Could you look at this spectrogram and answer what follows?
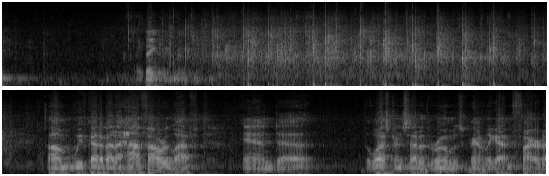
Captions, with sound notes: STATE. THANK YOU. >> THANK YOU. [APPLAUSE] >> WE'VE GOT ABOUT HALF-HOUR LEFT AND THE WESTERN SIDE OF THE ROOM HAS APPARENTLY GOTTEN FIRED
